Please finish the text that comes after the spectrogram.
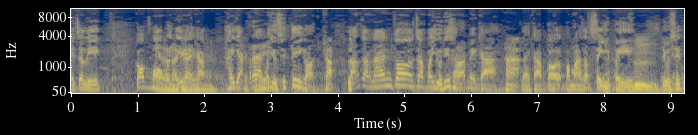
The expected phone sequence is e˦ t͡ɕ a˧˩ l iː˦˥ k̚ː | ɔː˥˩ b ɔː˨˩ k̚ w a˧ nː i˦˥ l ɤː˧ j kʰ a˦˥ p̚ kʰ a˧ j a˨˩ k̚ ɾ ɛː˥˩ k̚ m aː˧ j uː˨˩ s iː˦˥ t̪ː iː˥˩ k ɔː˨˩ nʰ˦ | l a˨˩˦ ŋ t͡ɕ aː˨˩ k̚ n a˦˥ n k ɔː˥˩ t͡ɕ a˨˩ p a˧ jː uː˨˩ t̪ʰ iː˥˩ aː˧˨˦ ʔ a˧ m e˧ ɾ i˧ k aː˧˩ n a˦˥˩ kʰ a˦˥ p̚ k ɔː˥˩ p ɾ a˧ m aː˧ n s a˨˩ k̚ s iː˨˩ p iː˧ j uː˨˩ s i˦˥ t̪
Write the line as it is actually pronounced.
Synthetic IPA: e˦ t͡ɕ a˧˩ l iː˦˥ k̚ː | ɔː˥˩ b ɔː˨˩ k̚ w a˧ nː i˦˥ l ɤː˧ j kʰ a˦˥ p̚ kʰ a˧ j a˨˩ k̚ ɾ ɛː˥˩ k̚ m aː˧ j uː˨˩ s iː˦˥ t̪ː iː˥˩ k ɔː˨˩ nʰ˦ | l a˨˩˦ ŋ t͡ɕ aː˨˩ k̚ n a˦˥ n k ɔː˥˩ t͡ɕ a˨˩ p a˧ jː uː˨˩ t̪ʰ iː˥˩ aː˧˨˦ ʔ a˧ m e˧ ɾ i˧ k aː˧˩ n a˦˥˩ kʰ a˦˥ p̚ k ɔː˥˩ p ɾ a˧ m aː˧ n s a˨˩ k̚ s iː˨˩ p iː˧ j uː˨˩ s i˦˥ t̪

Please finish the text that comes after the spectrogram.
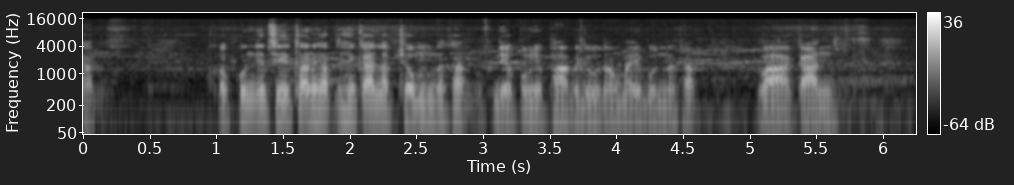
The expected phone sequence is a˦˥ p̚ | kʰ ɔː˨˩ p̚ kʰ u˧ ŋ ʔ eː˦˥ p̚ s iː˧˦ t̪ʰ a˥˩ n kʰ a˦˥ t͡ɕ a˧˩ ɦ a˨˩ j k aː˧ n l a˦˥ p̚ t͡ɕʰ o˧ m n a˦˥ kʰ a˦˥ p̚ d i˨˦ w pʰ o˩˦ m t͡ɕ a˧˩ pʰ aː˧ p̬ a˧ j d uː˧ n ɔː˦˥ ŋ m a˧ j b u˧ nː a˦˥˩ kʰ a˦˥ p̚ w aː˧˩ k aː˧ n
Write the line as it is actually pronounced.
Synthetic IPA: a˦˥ p̚ | kʰ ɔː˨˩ p̚ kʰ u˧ n ʔ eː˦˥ p̚ s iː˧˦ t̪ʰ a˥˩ n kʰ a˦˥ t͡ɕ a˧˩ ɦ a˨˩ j k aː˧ n l a˦˥ p̚ t͡ɕʰ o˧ m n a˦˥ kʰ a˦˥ p̚ d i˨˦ w pʰ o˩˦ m t͡ɕ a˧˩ pʰ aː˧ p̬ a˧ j d uː˧ n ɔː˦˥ ŋ m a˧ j b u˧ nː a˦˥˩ kʰ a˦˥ p̚ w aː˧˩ k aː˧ n

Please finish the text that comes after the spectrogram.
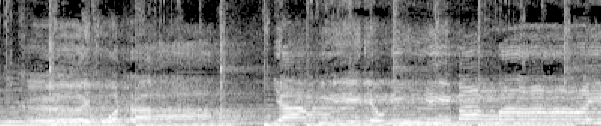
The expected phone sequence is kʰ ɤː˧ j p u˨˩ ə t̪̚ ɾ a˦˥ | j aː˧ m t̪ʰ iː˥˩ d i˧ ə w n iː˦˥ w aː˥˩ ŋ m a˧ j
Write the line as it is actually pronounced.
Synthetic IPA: kʰ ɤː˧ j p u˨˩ ə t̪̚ ɾ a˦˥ | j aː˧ ŋ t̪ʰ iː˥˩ d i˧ ə w n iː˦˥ b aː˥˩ ŋ m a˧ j

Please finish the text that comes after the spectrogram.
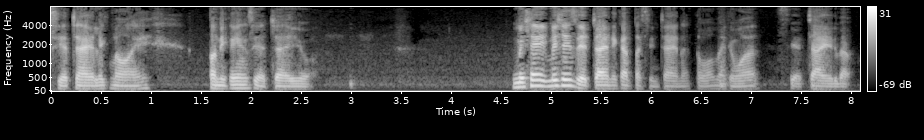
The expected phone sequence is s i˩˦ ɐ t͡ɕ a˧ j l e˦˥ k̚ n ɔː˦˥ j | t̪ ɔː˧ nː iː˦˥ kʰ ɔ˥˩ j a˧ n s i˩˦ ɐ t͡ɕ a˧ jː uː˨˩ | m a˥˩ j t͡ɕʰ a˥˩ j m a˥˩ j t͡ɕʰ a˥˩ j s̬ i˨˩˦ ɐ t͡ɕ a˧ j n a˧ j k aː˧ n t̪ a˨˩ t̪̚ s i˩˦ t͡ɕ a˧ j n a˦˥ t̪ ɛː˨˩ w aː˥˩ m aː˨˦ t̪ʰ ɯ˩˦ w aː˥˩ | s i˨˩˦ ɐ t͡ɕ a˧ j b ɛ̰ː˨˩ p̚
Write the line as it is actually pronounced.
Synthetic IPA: s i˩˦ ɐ t͡ɕ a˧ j l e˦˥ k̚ n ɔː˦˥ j | t̪ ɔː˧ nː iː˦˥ k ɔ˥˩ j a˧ ŋ s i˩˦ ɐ t͡ɕ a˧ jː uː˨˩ | m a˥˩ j t͡ɕʰ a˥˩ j m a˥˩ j t͡ɕʰ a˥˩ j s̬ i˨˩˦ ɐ t͡ɕ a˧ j n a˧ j k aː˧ n t̪ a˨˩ t̪̚ s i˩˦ t͡ɕ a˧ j n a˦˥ t̪ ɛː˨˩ w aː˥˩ m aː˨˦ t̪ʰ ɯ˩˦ w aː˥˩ | s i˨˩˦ ɐ t͡ɕ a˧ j b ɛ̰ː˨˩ p̚

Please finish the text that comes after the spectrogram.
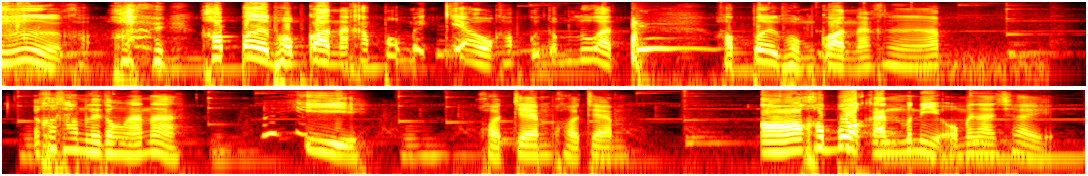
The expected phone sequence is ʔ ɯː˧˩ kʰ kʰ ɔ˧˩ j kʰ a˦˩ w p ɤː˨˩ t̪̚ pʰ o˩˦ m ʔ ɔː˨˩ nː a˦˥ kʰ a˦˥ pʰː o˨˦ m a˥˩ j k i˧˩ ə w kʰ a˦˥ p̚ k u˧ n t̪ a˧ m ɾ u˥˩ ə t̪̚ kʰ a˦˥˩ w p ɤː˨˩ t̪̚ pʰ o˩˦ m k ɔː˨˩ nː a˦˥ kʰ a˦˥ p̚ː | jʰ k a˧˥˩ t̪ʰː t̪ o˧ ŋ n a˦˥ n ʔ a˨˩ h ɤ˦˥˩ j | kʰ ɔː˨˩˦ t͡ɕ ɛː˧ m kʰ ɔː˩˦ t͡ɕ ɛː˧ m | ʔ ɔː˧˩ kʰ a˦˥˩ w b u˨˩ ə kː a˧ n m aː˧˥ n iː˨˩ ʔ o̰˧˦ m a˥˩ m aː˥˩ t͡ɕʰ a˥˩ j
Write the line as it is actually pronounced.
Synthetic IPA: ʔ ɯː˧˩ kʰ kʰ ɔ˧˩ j kʰ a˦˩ w p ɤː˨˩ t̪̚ pʰ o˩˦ m k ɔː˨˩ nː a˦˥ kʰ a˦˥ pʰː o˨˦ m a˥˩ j k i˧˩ ə w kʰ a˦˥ p̚ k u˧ n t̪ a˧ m ɾ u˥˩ ə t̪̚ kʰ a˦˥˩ w p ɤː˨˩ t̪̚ pʰ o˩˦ m k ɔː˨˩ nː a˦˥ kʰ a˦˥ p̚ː | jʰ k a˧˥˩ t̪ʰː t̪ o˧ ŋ n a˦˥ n ʔ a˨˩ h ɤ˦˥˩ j | kʰ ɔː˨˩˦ t͡ɕ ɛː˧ m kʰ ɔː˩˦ t͡ɕ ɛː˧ m | ʔ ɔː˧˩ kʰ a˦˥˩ w b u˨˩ ə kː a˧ n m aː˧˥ n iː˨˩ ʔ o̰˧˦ m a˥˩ n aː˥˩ t͡ɕʰ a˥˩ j

